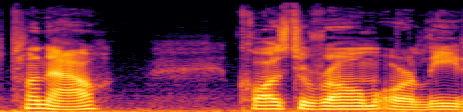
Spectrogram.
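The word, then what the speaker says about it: πλανάω: So it's planao, cause to roam or lead astray.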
